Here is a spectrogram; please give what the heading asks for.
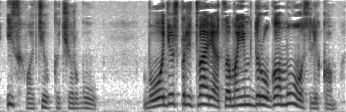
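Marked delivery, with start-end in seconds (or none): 2.2-5.1 loud, raised threatening question; high, loud storybook scolding; angry shouting. A narrator's reading. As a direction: shout it as an accusation. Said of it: "кричал он".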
